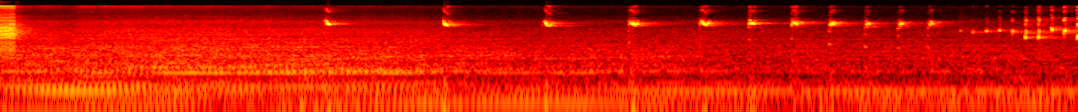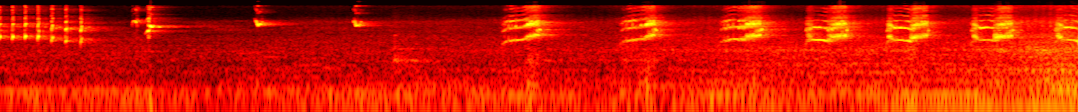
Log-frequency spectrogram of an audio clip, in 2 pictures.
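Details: Long-tailed shrike provoking a rival: spaced sharp ticking notes speed into a fast rattling trill, followed by louder harsh, buzzy chattering calls repeated about twice a second.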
